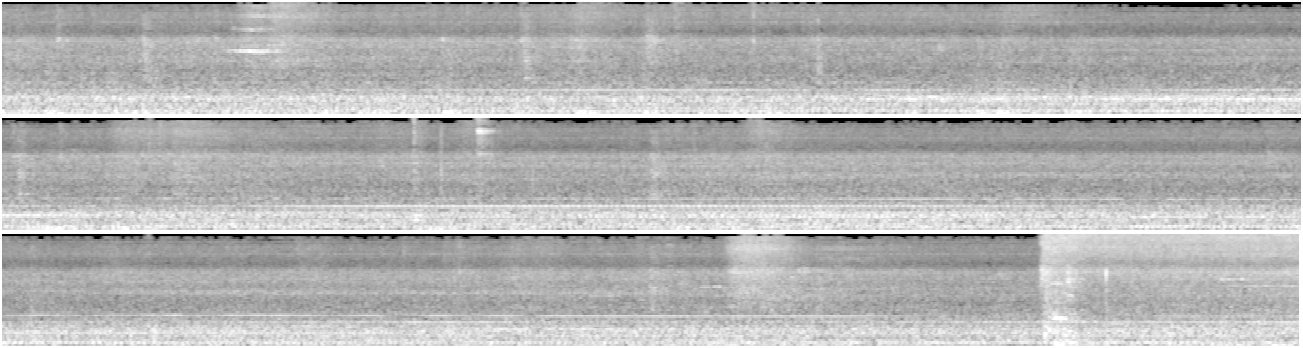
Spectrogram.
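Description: Hankyu train cabin: the train rumbles steadily as it runs slowly into the terminal, with a faint steady whine through the middle. A couple of seconds before the end a sudden hiss comes as the sliding doors open.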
